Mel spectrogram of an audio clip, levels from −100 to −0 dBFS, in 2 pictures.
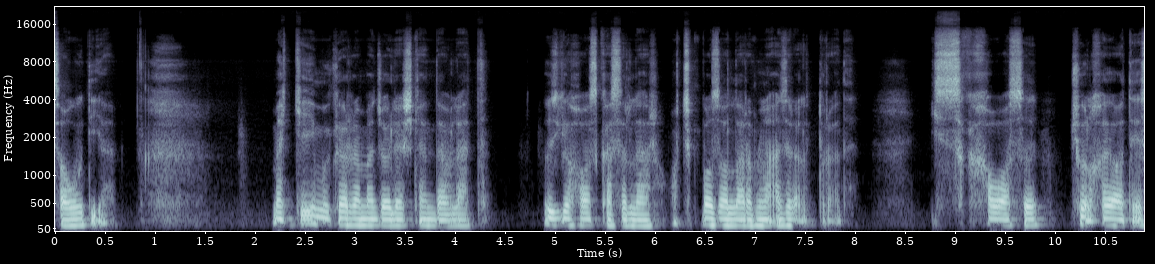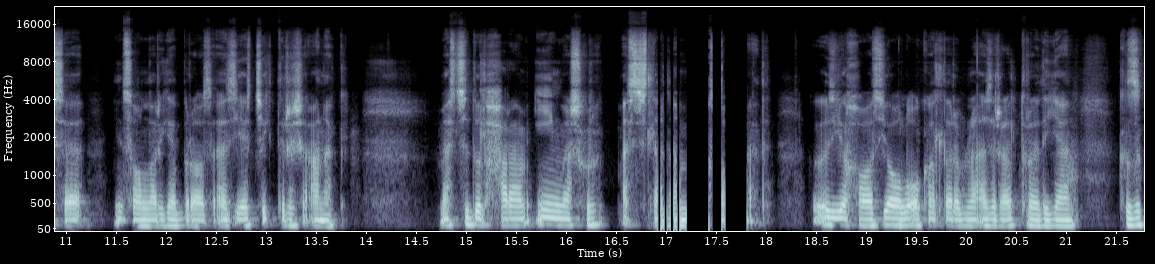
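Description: At 16.91 s the speech breaks up in a digital broadcast dropout that lasts until 17.81 s. The receiver stopped getting clean frames and muted its output each time one failed. Across that 0.9 s span about 0.67 s of audio is missing. The gaps come as several short holes, not one silence. The longest hole runs 224 ms. Each mute fades in only 3 ms, so the cuts sound abrupt. Whatever was said in the holes is gone.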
